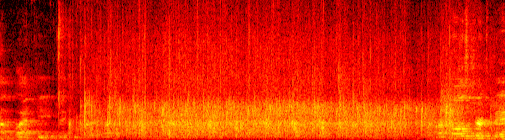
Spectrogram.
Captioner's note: applause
